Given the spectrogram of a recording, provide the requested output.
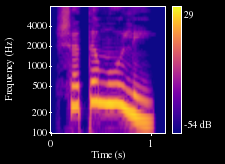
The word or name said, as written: ಸದಮಲ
